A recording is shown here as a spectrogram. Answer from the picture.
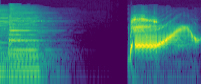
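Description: Upbeat children's background music fades out about half a second in. After a short silence, a loud cartoon sound effect follows, one tone that glides up in pitch and then drops back.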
